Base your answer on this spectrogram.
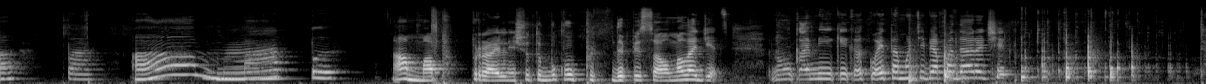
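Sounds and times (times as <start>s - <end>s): candy rattling in cardboard box: 10.1s - 12.0s.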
